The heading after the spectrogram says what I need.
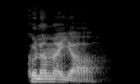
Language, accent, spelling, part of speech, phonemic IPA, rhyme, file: French, France, colin-maillard, noun, /kɔ.lɛ̃.ma.jaʁ/, -jaʁ, LL-Q150 (fra)-colin-maillard.wav
- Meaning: blind man's buff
